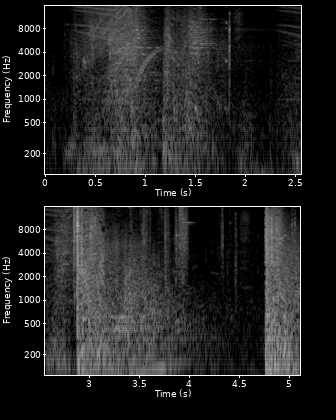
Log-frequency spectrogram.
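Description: Video game gunfire crackles in bursts, with sharp reports and a heavy volley near the end and a sudden final burst, mixed with mechanical clatter and whooshes at moderate loudness.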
